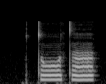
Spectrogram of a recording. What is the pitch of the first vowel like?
high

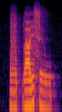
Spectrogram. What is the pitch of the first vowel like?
low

